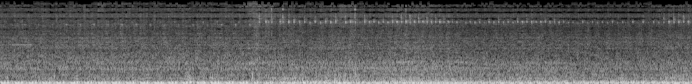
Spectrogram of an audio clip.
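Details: 1972 VW Beetle 1200 flat-four, first start in about two years, cold and warming up; low lumpy idle with an uneven beat and a missing pulse, not firing on all four, apparently running on three: misfire at idle.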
